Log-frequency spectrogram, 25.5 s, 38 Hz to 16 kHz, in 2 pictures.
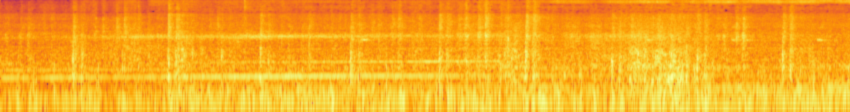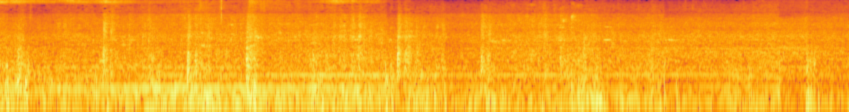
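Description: Shinano Railway 115-series electric train (motor car KuMoHa 115-1067) running, heard from inside the car with the windows open. Wheels clickety-clack over rail joints. A motor whine rises slightly in pitch over the first several seconds, then fades, and a lower hum holds through the second half.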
